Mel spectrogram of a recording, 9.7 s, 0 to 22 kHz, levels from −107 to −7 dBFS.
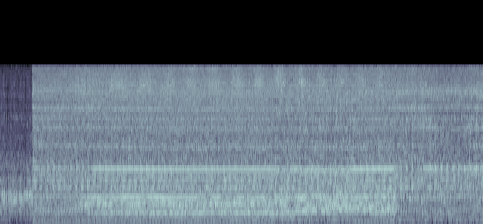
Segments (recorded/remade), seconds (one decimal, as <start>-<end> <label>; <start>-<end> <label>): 0.0-0.7 remade; 0.7-5.5 recorded; 5.5-7.1 remade; 7.1-7.9 recorded; 7.9-9.7 remade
